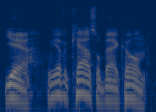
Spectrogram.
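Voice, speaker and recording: A man voicing a brash, gruff, impatient young man in a voiced story game. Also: fairly low pitch, expressive, moderate pace, a bit bright, no echo. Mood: gruff, casual.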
